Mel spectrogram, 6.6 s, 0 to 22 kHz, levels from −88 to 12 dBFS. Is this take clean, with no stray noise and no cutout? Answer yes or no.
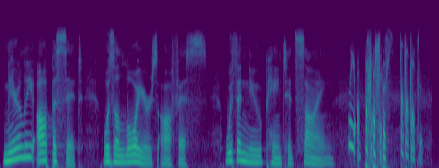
no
